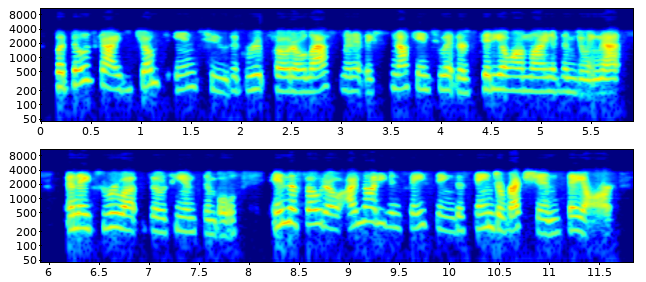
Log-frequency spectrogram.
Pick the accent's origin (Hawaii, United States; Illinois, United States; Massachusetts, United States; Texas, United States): Texas, United States; Austin; I was born and raised in Austin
